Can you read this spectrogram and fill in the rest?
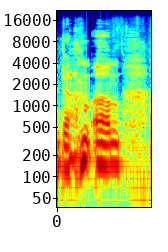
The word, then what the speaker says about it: Dunham: And I was skeptical of Lena Dunham, Lena Dunham? Why am I pronouncing it like that? Lena Dunham.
